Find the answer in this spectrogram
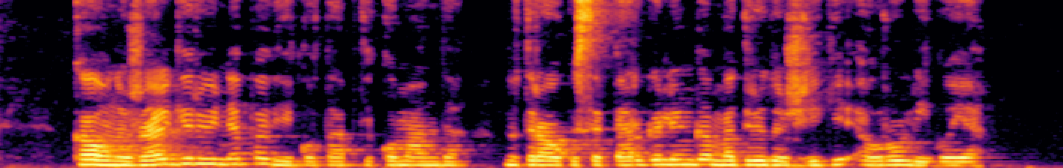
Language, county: Lithuanian, Telšiai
